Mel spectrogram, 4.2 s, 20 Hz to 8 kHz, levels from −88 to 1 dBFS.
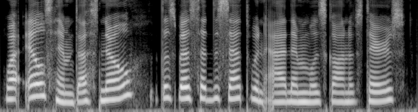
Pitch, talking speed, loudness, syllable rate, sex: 245 Hz, 200 wpm, -17 LUFS, 4.6 syllables/s, female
